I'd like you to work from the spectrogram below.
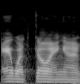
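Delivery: put-on quacky, duck-like voice. Quoting a girl in the game who sounds like a duck, duck-like voice. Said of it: "that kind of voice".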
